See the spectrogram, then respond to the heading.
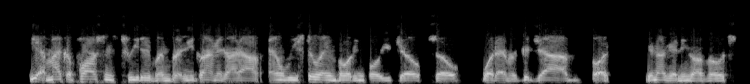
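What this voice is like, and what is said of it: West Virginia-sounding American accent. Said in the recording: “You sound exactly like my friend Travis Bajent. You sound like a West Virginia white guy.”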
